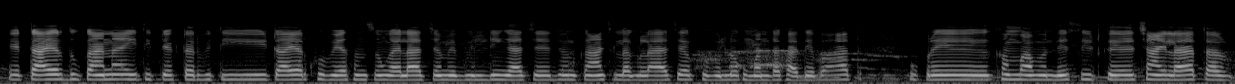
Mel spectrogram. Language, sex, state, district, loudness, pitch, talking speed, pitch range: Halbi, female, Chhattisgarh, Bastar, -31 LUFS, 215 Hz, 175 wpm, 210-225 Hz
